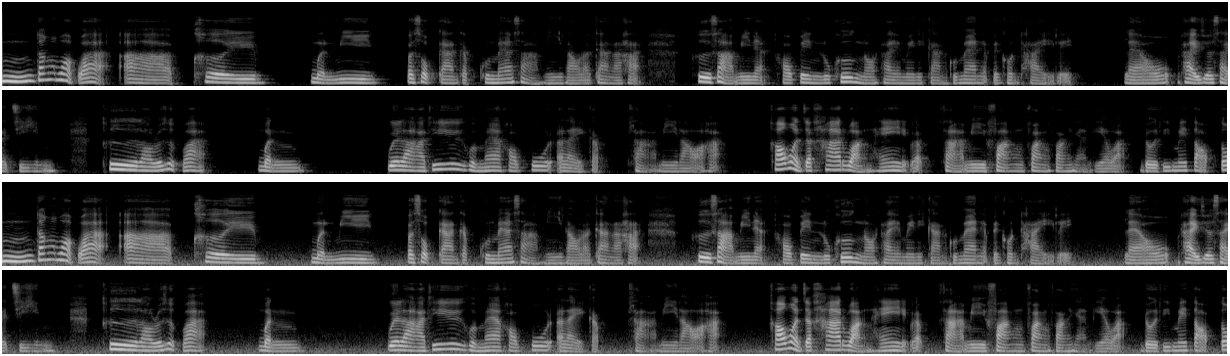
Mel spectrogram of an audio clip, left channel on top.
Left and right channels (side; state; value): right; noise; rumble, 18 dB below the sound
